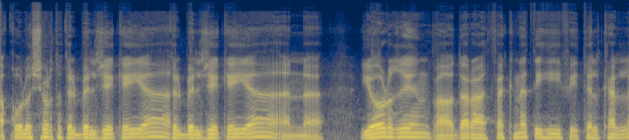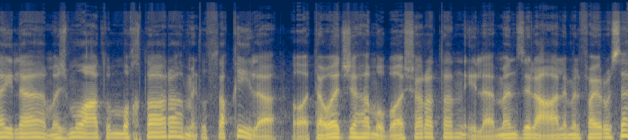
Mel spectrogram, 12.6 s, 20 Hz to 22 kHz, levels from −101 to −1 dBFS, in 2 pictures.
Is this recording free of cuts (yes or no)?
no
